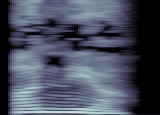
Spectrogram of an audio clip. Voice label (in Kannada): "ಆನಯ", Kannada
